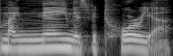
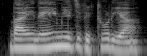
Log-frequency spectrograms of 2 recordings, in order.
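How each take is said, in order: First: The stress is made by pushing louder forward. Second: The stress is made without added loudness. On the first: The speaker calls it right. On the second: The speaker calls it wrong.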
